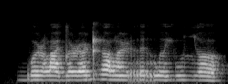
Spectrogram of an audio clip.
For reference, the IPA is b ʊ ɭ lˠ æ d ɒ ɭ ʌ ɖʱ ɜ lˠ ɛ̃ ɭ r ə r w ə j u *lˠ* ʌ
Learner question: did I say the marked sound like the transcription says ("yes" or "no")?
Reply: no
